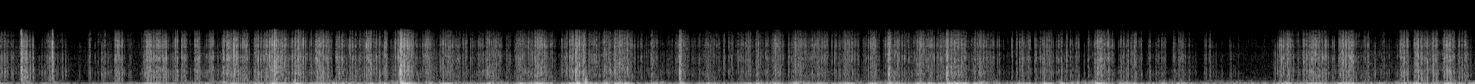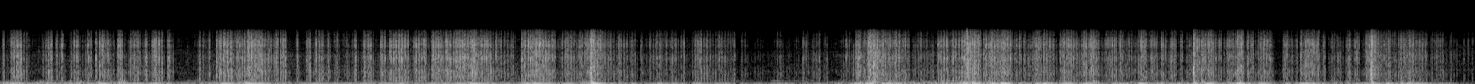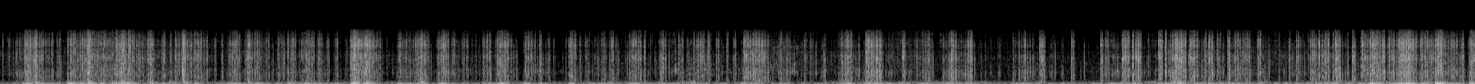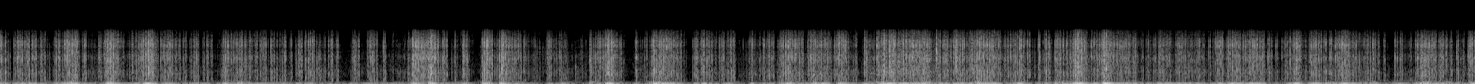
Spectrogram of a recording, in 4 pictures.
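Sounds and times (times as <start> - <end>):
bike rattling over rocks: 0.0 - 59.0
wind and tyre noise: 0.0 - 59.0.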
